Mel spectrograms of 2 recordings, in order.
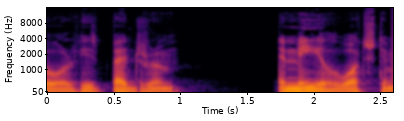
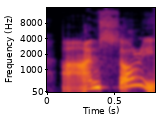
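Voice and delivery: very high, stammered apology; flustered apology; 4 dB louder than usual. Acted. Englishman apologizing to his companion, flustered and high. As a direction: stammer it out, voice shooting up.

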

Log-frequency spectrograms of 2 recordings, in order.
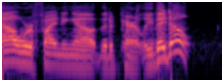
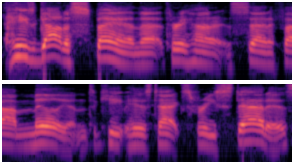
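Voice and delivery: put-on lightly done Southern Belle accent; a hint of a purring Southern Belle accent; 2 semitones higher than usual. Co-host on request, a light mock Southern Belle accent. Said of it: "in your Southern Belle accent".

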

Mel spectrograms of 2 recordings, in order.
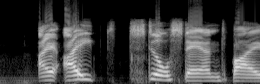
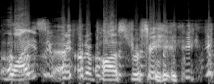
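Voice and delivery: higher, breaking into laughter; laughing disbelief; 5 semitones higher than usual. Retold or imitated. Co-host quoting their reaction to the title, laughing in disbelief. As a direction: retell a baffled question through laughter.

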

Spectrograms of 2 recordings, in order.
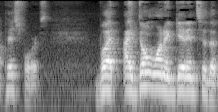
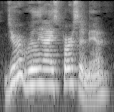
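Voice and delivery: mock friendly; 9 semitones higher than usual. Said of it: "or it's like".

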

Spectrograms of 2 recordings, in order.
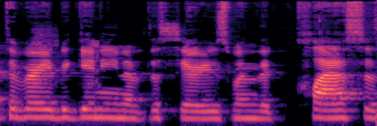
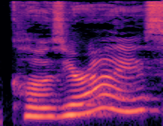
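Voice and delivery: higher, slow, sugary teacher; sweet teacher voice; 7 semitones higher, slower than usual. Acted. Reading aloud, the teacher Miss Day speaks sweetly to her class. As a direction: coo it gently like a kind teacher. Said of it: "make Miss Day's voice so sweet".

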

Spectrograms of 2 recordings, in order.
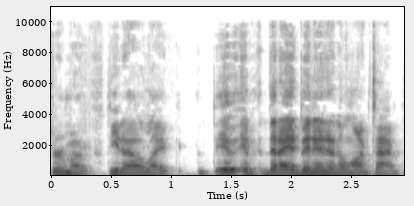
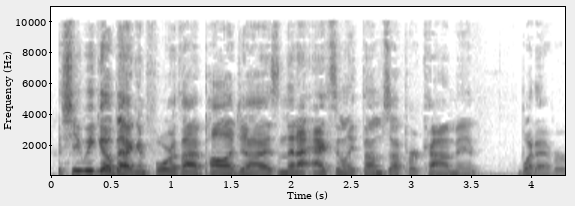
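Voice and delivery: ordinary talk

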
